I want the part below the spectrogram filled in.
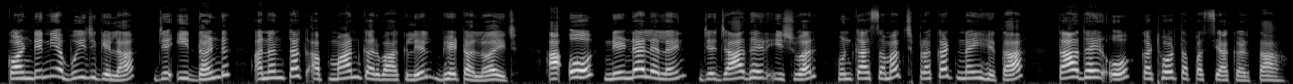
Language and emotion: Maithili, neutral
